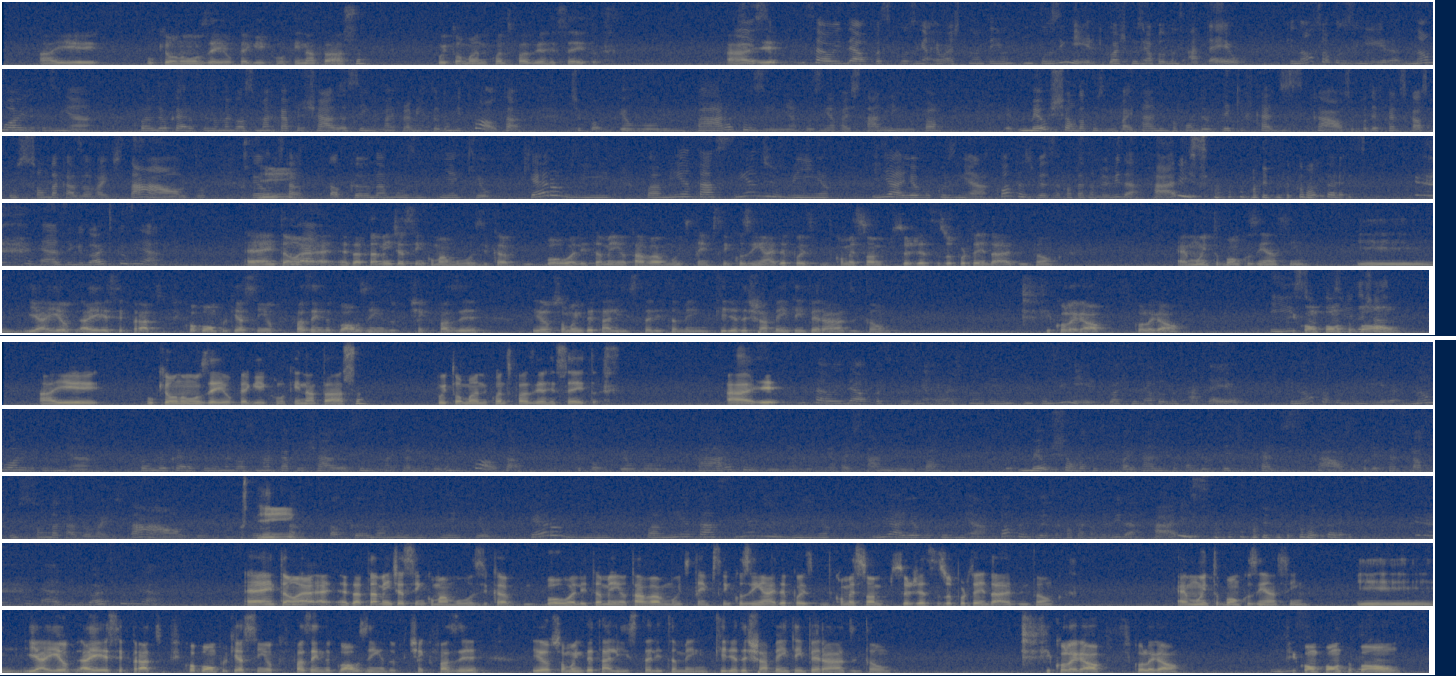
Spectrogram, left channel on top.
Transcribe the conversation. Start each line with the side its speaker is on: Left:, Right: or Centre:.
Right: Aí, o que eu não usei, eu peguei e coloquei na taça. Fui tomando enquanto fazia a receita. Aí,
Left: Isso, isso é o ideal para se cozinhar. Eu acho que não tem um, um cozinheiro que gosta de cozinhar, pelo menos até eu, que não sou cozinheira, não gosto de cozinhar. Quando eu quero fazer um negócio mais caprichado, assim, mas para mim é todo um ritual, tá? Tipo, eu vou limpar a cozinha, a cozinha vai estar limpa eu- Meu chão da cozinha vai estar limpo pra onde eu ter que ficar descalça, eu poder ficar descalça. O som da casa vai estar alto. Eu
Right: sim.
Left: vou estar tocando a musiquinha que eu quero ouvir, com a minha tacinha de vinho. E aí eu vou cozinhar. Quantas vezes acontece na minha vida? Raríssimo, <laughs> mas acontece. É assim que eu gosto de cozinhar.
Right: É, então,
Left: E
Right: é,
Left: aí?
Right: é exatamente assim, com uma música boa ali também. Eu tava há muito tempo sem cozinhar e depois começou a surgir essas oportunidades. Então, É muito bom cozinhar assim. E, e aí, eu, aí esse prato ficou bom, porque assim, eu fui fazendo igualzinho do que tinha que fazer. E eu sou muito detalhista ali também. Queria deixar bem temperado, então ficou legal, ficou legal.
Left: Isso,
Right: Ficou um ponto
Left: isso de
Right: bom.
Left: deixar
